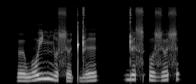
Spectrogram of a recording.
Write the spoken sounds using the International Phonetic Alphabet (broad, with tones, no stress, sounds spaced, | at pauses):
ø˨ w o˥ j ɲ ʊ˨ s ø˨ t ɖ e˦ | ɖ e˦ s ʔ ʊ˨ z ʏ˥ s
